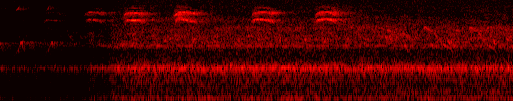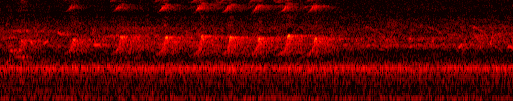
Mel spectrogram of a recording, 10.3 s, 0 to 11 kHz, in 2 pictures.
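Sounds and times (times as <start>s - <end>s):
birds chirping: 0.0s - 10.2s
cicadas droning: 0.0s - 10.2s.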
